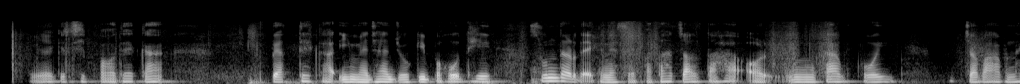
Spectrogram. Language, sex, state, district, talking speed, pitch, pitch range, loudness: Hindi, male, Bihar, Muzaffarpur, 155 wpm, 120 Hz, 115-130 Hz, -18 LUFS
